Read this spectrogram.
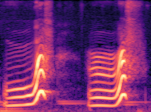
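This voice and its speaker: A woman voicing a small, playful, excitable puppy with emphatic spoken woofs in a children's storybook. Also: medium pitch, drawn-out words, faint music behind, full character voice. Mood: excited, playful. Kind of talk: children's picture book read-aloud.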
